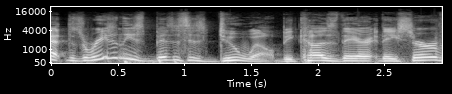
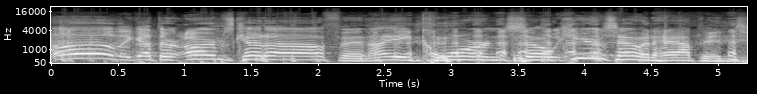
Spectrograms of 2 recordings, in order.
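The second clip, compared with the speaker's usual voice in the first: mock explanation; 6 semitones higher, much slower than usual. Mocking friend's explanation.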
